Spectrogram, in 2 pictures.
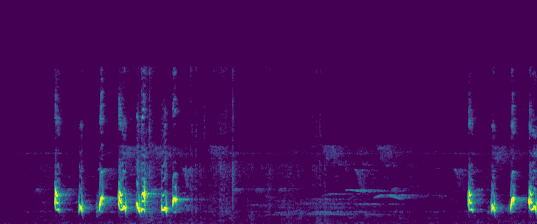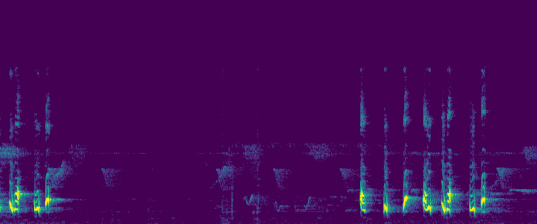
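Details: Lively bulbul lure song with doubled phrases. Three bursts of fast, bubbling chirped notes, each about a second long, come roughly every four seconds with faint quiet twitters between them.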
